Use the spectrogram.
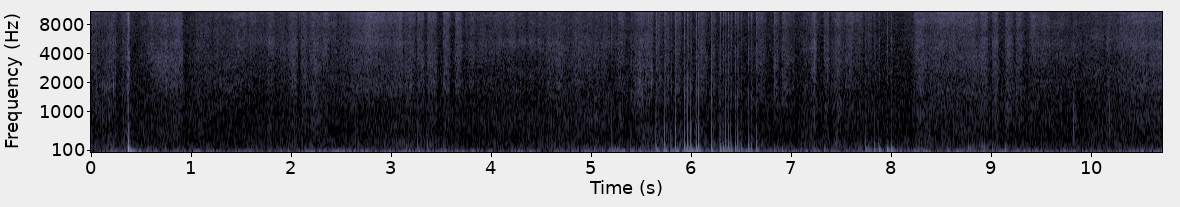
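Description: A fingertip rubs and lightly scratches the fabric muzzle and black felt nose of a soft-filled white stuffed teddy bear with a plaid ribbon. The result is a very quiet, low, muffled brushing and scratching with a few soft thumps, one near the start, and a denser stretch of rubbing in the middle.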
